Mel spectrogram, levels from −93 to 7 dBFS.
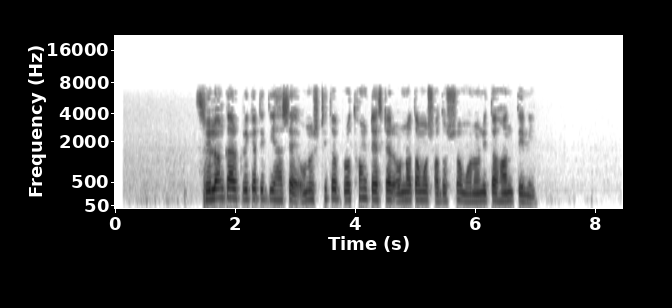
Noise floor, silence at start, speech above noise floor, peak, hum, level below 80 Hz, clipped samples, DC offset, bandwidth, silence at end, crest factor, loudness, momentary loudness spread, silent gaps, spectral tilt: -75 dBFS; 1.35 s; 57 dB; -2 dBFS; none; -60 dBFS; under 0.1%; under 0.1%; 7.6 kHz; 1.45 s; 18 dB; -19 LUFS; 10 LU; none; -5 dB/octave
